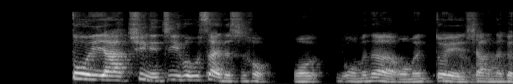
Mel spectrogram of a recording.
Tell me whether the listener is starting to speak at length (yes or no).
no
